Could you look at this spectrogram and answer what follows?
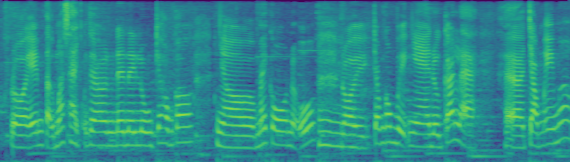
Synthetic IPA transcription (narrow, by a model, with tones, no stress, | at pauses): zo˨˩jʔɛ˧mt̪ɨ̰˧˨maː˨˦jsaː˧t͡ɕɔ˧ɗe˧nɗi˧lu˧ənt͡ɕɨ˨˦ɦə˧wŋ͡mkɔ˨˦ɲəː˨˩mə˨˦jko˧nɨ̰˧˥əzo˨˩jt͡ɕɔ˧wŋ͡mkɔ˧wŋ͡mvi˨˩ək̚ɲaː˨˩ɗɨ˨˩əkːa˦j̚laː˨˩˨ | t͡ɕɔ˨˩wŋ͡mʔɛ˧mʔaː˨˦˥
